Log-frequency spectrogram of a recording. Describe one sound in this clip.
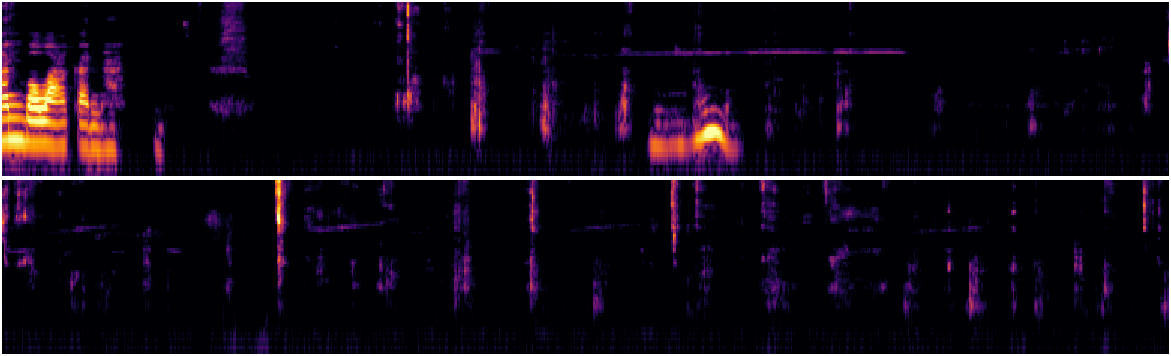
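A young woman chews crunchy food loudly close to a microphone.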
